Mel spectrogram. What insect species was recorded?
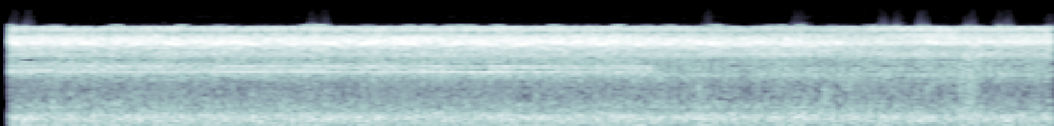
Psaltoda plaga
